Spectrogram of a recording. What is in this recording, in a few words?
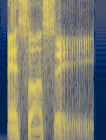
"SRC", British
